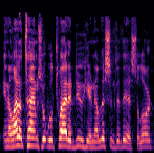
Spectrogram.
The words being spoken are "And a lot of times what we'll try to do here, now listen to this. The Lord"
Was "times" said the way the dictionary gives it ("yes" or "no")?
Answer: yes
